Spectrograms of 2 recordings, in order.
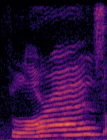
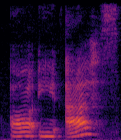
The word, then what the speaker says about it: Flores: were accompanied by Paul Flores. I think that's how you pronounce it. It's Flores. So that's just how I'm going to pronounce it for the rest of the video.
